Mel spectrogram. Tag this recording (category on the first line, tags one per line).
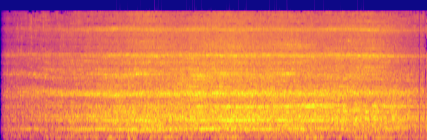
Sound effects > Vehicles
rain
tampere
tram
